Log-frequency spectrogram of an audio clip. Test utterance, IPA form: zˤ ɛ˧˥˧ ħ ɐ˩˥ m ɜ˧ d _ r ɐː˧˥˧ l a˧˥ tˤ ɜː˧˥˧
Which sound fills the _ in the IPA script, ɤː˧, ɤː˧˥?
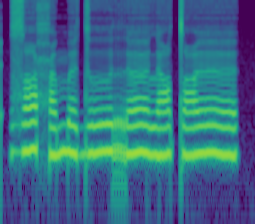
ɤː˧˥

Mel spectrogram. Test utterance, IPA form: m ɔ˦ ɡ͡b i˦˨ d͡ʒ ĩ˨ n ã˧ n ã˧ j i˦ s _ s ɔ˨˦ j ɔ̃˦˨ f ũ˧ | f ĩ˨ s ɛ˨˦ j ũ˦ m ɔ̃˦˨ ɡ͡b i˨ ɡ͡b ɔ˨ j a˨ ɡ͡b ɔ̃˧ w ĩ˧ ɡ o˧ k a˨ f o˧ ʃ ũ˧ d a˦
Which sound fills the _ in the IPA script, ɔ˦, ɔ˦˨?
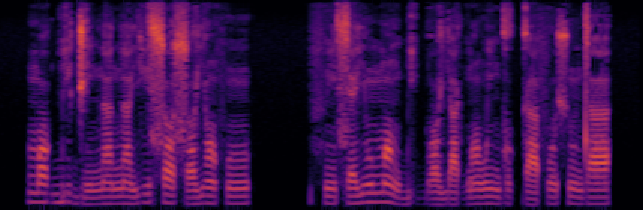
ɔ˦˨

